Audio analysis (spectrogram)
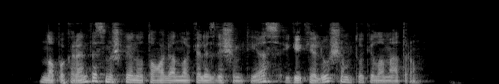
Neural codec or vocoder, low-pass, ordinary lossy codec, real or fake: none; 7.2 kHz; AAC, 32 kbps; real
